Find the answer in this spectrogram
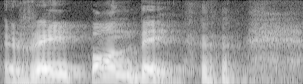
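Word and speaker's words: répondez: अच्छा दोस्तों, ये एंड में जेड है। फ्रेंच लैंग्वेज में जो एंड, किसी भी वर्ड के एंड में जो कॉन्सोनेंट होता है उसका उच्चारण नहीं होता, वो हमेशा साइलेंट होता है।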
